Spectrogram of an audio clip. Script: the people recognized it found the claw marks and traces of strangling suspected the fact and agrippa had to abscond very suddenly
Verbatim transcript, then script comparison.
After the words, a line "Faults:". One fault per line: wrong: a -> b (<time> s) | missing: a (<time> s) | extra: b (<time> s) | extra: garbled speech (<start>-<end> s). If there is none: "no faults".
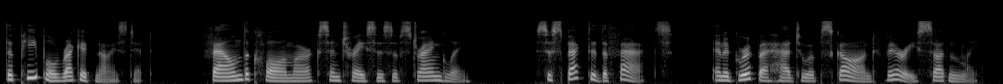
the people recognized it found the claw marks and traces of strangling suspected the facts and agrippa had to abscond very suddenly
Faults:
wrong: fact -> facts (6.1 s)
